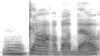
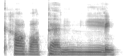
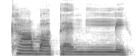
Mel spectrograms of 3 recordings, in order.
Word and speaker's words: cavatelli: So, in this case, it's a They say it like gabba dell instead it's cavatelli. And it's also important pronounce both L's, the both uh the double consonants. cavatelli Okay.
